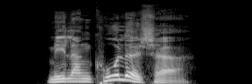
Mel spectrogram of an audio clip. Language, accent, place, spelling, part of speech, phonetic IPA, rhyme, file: German, Germany, Berlin, melancholischer, adjective, [melaŋˈkoːlɪʃɐ], -oːlɪʃɐ, De-melancholischer.ogg
- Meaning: 1. comparative degree of melancholisch 2. inflection of melancholisch: strong/mixed nominative masculine singular 3. inflection of melancholisch: strong genitive/dative feminine singular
